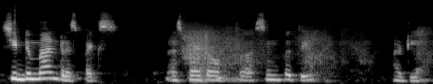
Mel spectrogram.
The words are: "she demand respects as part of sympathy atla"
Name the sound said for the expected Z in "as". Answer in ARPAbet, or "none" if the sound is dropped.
S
